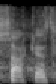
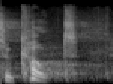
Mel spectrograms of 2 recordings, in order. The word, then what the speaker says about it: Sukkot: I hope by now you've realized that that word is not pronounced sucketh. It's actually pronounced Sukkot.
